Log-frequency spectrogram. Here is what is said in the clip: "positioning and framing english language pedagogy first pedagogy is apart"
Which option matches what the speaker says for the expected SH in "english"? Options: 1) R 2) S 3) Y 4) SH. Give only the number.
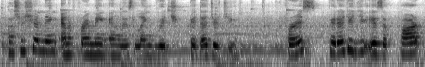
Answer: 2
